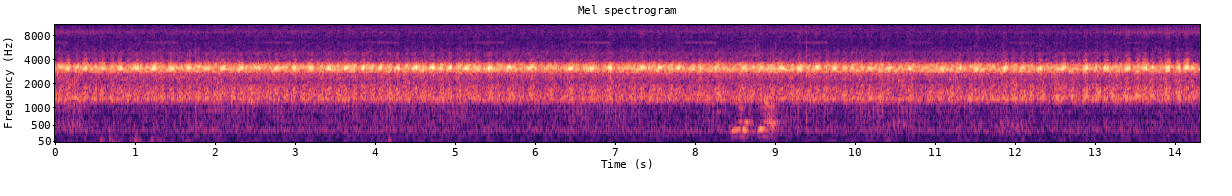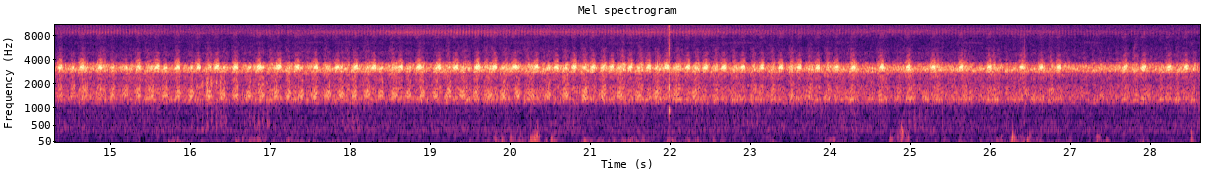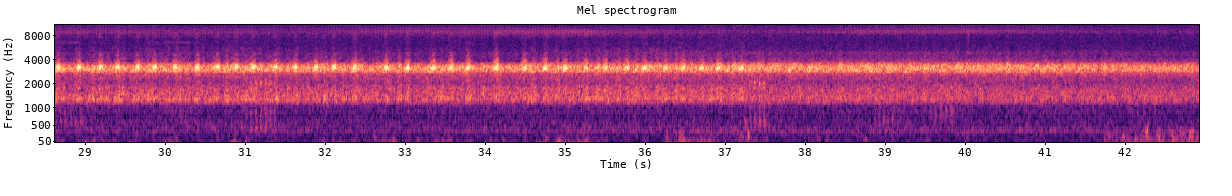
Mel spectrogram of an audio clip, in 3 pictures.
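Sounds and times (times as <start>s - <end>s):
chorus of frogs croaking: 0.0s - 42.9s.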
